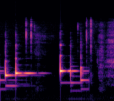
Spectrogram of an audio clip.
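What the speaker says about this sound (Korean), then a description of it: "제가 우리 또 한건석 협회장님한테 전화가 오시네" Phone ringtone for an incoming call, two short bursts of bright electronic tones separated by a brief gap, loud and close with no talking.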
